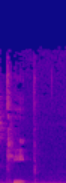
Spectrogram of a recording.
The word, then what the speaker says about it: Koepp: I think it's Keep. – Is it? – Yeah. – K-O-E-P-P. Koepp? – I think it's Keep. – Keep. – I think K-E-E-P. – So. No. You say it like that.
